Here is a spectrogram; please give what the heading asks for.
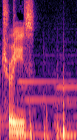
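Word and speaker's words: three: I'll get 2 more trees. Actually, fuck it. I'll get 3 trees. 3 trees. You know, Ireland, we don't pronounce 3 with a H, but like, th. We say tree, as in a tree.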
